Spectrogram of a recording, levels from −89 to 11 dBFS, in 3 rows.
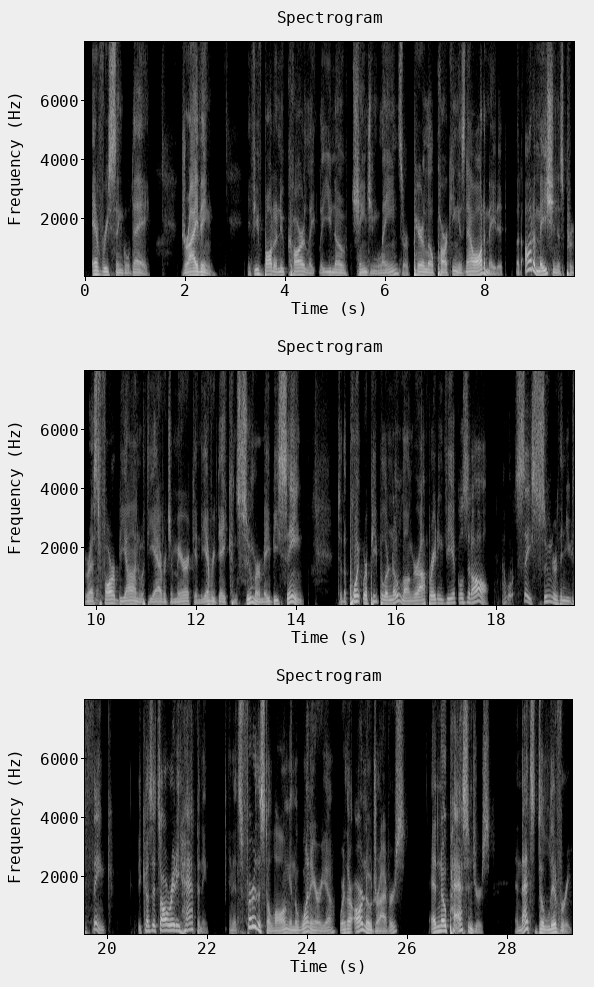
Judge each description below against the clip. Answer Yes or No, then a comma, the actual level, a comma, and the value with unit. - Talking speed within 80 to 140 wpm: No, average, 160 wpm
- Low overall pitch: Yes, low, 110 Hz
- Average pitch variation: No, wide, 5.8 semitones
